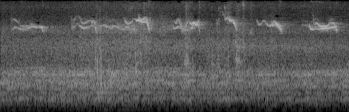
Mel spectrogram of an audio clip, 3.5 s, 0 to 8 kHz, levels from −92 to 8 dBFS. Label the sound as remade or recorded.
recorded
